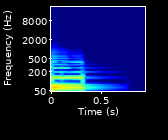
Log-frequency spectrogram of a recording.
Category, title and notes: Instrument samples > Synths / Electronic
syntbas0015 C-kr
VSTi Elektrostudio (2xModel Mini+Model Pro)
